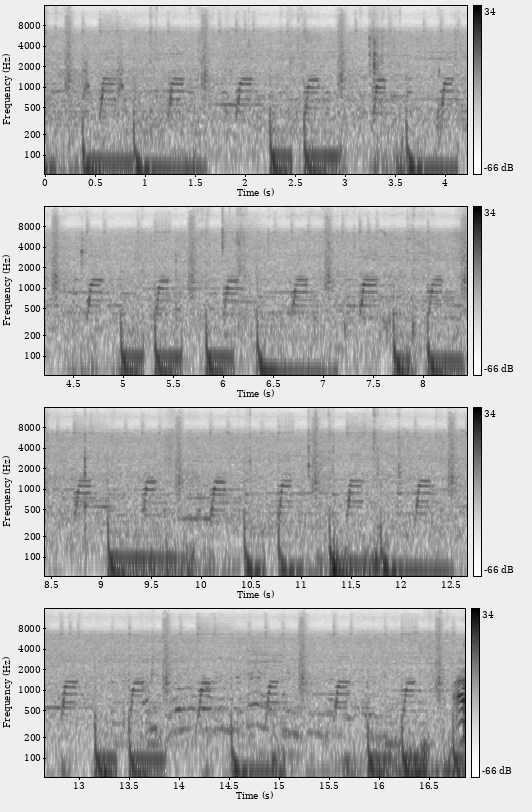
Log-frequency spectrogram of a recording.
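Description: Waterfall and stream rushing outdoors as wind blows, a steady broad roar with low gusty rumbles and scattered small splashes and clicks throughout.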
